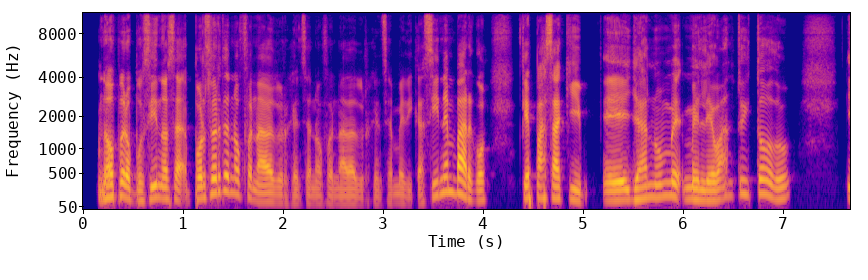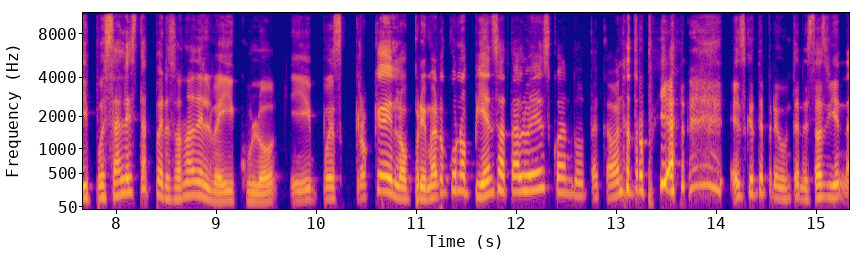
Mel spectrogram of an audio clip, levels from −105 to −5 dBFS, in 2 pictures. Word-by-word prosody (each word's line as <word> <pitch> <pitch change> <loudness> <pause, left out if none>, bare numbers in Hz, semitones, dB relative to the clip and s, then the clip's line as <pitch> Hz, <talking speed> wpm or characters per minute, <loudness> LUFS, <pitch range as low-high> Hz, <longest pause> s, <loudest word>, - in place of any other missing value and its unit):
No, - - +4
pero, - - +4
pues, 120 0 -7
sí, 150 - +2
¿no? 145 - +2
O - - -3
sea, - - -1
por 145 +1 0
suerte 210 +3 +2
no 195 -2 -2
fue - - -5
nada 105 0 +2
de 95 - -9
urgencia, 90 0 -12
no 90 -1 -12
fue 90 - -12
nada 85 0 -5
de 80 - -12
urgencia 85 +4 -16
médica. 95 -5 -10
Sin 180 +6 -4
embargo, 165 - +4 0.3
¿qué 150 - +3
pasa 150 0 +2
aquí? 135 -4 -1
Eh, 120 +2 +4
ya 140 +2 +1
no 160 0 -4
me 175 -2 0
me 135 -2 0
levanto 125 +11 -1
y 190 - -9
todo, 175 -5 -2 0.5
y, 150 - 0
pues, 155 +2 -1
sale 185 +4 +2
esta 215 - -5
persona 175 +1 -2
del 180 -7 +1
vehículo, 110 0 -2
y, 120 +4 -4
pues, 145 0 -3
creo 155 +1 -6
que 230 -3 +7
lo 140 -2 +1
primero 150 +7 +1
que 245 - -3
uno 230 -2 0
piensa 205 +5 +3
tal 225 0 +1
vez 260 +3 +1
cuando 200 -5 -5
te 155 - -11
acaban 160 +5 -2
de 275 - +4
atropellar 245 +7 +5 0.5
es 175 - -2
que 205 - -3
te - - -3
preguntan 140 -2 -6
¿estás 160 +5 +1
bien? 160 +1 -1
150 Hz, 245 wpm, -26 LUFS, 125-195 Hz, 0.5 s, que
